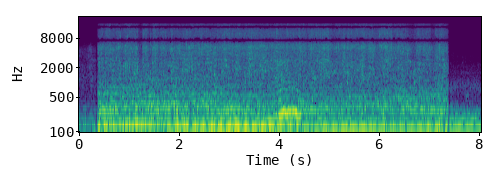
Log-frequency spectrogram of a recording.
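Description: Water from a garden hose spraying and splashing onto a lamb's wool and the concrete floor as the lamb is washed, with a steady low hum underneath. The sound cuts off abruptly shortly before the end, leaving a quieter hum.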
